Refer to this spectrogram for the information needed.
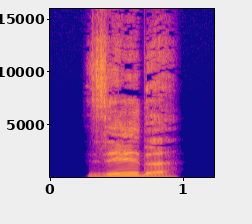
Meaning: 1. syllable 2. hyperbole for Wort (“word”) or Satz (“sentence”)
- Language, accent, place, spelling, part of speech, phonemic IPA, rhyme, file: German, Germany, Berlin, Silbe, noun, /ˈzɪl.bə/, -ɪlbə, De-Silbe.ogg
